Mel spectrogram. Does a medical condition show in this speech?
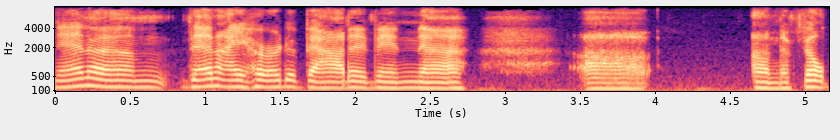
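Yes: cleft lip and palate; severe congenital cleft lip, no mouth roof, failed surgery 18 months, reconstructions, Eustachian hearing problem.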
